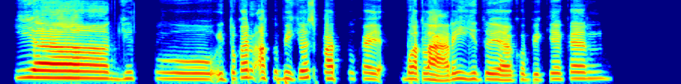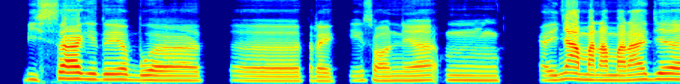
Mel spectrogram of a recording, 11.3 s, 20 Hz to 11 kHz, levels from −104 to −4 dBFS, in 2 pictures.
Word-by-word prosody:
Iya 290 0 +3 0.7
gitu, 245 +2 -12 0.5
itu 220 +1 -8
kan 290 0 +1
aku 255 0 -7
pikir 250 +2 -2
sepatu 240 -2 -4
kayak 235 -2 -4
buat 230 -1 -3
lari 205 +1 +3
gitu 225 0 -3
ya - - +1
aku 210 - -12
pikir 215 +3 -6
kan, 245 -1 0 1.0
bisa 215 +4 -3 0.2
gitu 215 -1 -3 0.2
ya - - +1
buat, 180 -2 -2 0.3
eee, 165 -1 -7
treking 160 +1 -10
soalnya, 175 +1 -5
mmm, 180 -1 -9 0.4
kayaknya 185 +6 -1
aman-aman 185 -2 +1 0.2
aja 225 +1 -2
195 Hz, 135 wpm, -22 LUFS, 175-235 Hz, 1.0 s, Iya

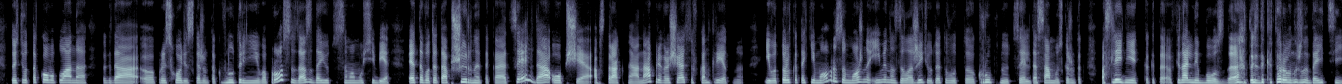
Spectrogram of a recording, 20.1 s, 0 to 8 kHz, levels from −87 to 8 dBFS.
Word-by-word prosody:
То - - -1
есть 185 +1 0
вот 200 -1 -4
такого 220 -1 +2
плана, 195 -4 +1 0.2
когда, 175 -3 +3
э, 165 - -3
происходят, 180 -1 -2
скажем 165 -2 -5
так, 160 +2 -11
внутренние 180 -3 -2
вопросы, 220 - 0
да, 180 +1 +3
задаются 190 -5 -4
самому 175 -2 -6
себе, 165 -4 -2 0.3
это 210 +2 +5
вот 195 -1 -1
эта 200 -2 +4
обширная 200 -3 +1
такая 165 -1 -1
цель, 245 - +1
да, 195 +2 +5
общая, 165 -5 0
абстрактная, 165 -3 +1
она 215 - +3
превращается 210 -2 -1
в - - -23
конкретную. 180 -6 -4 0.3
И 175 - +1
вот 180 0 -2
только 210 -1 +2
таким 200 -2 -3
образом 210 +2 -1
можно 220 +4 0
именно 205 0 -4
заложить 175 +3 -2
вот 170 -1 -7
эту 180 +1 -4
вот, 170 -1 -5
э, 165 -2 -3
крупную 210 -7 -3
цель, 155 0 -3
да, 155 - -1
самую, 165 0 0
скажем 165 -1 -6
так, 160 - -10 0.2
последний, 200 0 +3
как 175 - -10
это, - - -5
финальный 205 -2 +4
босс, 170 -4 -1
да, 165 +8 +5
то 205 - +6
есть 210 -2 +4
до 220 - +1
которого 215 0 +4
нужно 210 0 -1
дойти. 185 +3 -2
185 Hz, 175 wpm, -22 LUFS, 170-205 Hz, 0.3 s, то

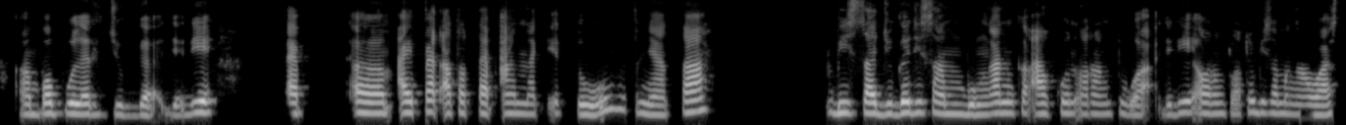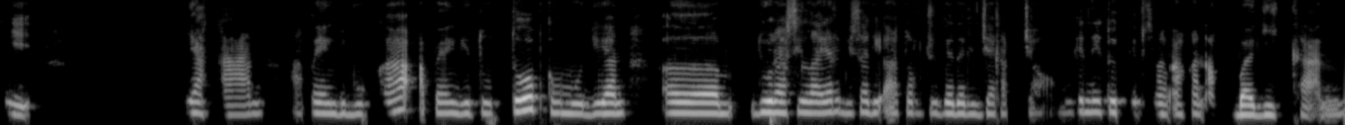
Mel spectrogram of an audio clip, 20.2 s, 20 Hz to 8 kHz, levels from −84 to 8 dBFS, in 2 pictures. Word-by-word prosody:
mmm, 195 -1 -1
populer 205 -2 +4
juga, 180 -2 -2
jadi 220 +5 +4 0.6
tab 210 - +4 0.4
mmm, 215 -1 +7
iPad 220 +1 +3
atau 215 0 0
Tab 210 -2 +1
anak 205 -1 -2
itu, 215 +6 -1
ternyata 215 +5 +3 0.9
bisa 215 0 +5
juga 205 +2 +4
disambungkan 210 -1 +1
ke - - -13
akun 205 +2 0
orang 200 0 -4
tua, 205 - -2
jadi 215 +5 -2
orang 210 0 0
tua - - -6
tuh 230 - -1
bisa 220 -1 -3
mengawasi. 190 - -2 1.2
Iya 220 -2 -2
kan, 185 +1 -8 0.3
apa - - -22
yang 205 - -1
dibuka, 200 +2 -8 0.2
apa - - -11
yang 215 0 -2
ditutup, 215 +6 +4
kemudian, 210 -1 0 0.3
mmm, 215 -1 +4 0.2
durasi 230 0 +4
layar 225 +1 0
bisa 225 +2 -4
diatur 220 -1 -6
juga 215 0 -2
dari 205 -1 -2
jarak 205 -1 -10
jauh, - - -20
mungkin 225 +2 -7
itu 230 - -3
tips 220 -2 -14
yang 200 -1 -7
akan 205 0 -9
aku - - -10
bagikan. 180 - -1
210 Hz, 150 wpm, -25 LUFS, 200-220 Hz, 1.2 s, mmm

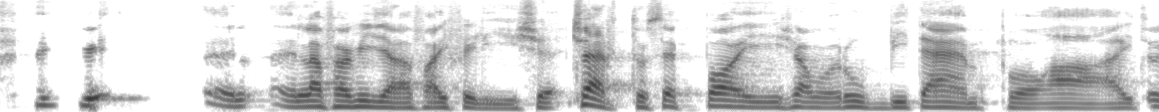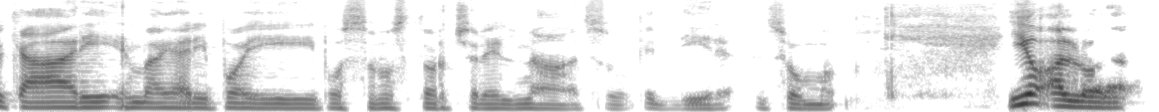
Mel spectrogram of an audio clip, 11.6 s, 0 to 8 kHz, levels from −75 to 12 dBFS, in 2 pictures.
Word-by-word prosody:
e 195 -1 -5
qui - - +6 0.5
e 195 -10 -4
l 165 - -5
e - - -2
la 155 0 +6
famiglia 155 -3 +3
la 130 - +1
fai 135 0 +1
felice. 115 0 -2
Certo, 185 -8 +4
se, 165 +3 -2
poi, 155 -5 +3
diciamo, 135 0 -2
rubi 140 -2 -2
tempo 130 -4 -1
a 120 -1 -1
ai 120 +1 -5
tuoi 160 +6 -6
cari 135 +1 0
e, 135 - -8
magari, 130 -2 -5
poi, 120 -2 -7
possono 120 +1 -10
storcere 115 0 -9
il 110 -1 -10
naso, 105 -2 -13
che 120 - -18
dire, 100 +1 -14
insomma. 110 -2 -10 0.9
Io, 230 +5 +9
allora 150 -6 +4
130 Hz, 165 wpm, -22 LUFS, 115-145 Hz, 0.9 s, Io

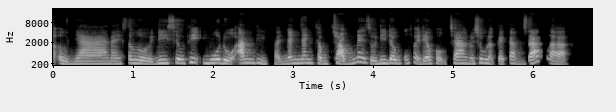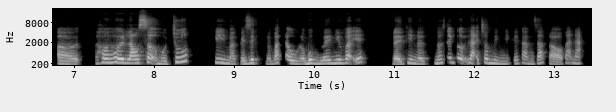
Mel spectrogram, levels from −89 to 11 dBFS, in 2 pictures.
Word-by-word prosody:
ở 215 -1 -2
nhà 195 +2 -1
này, 195 0 -4
xong 245 -1 0
rồi 205 -5 0
đi 235 +7 0
siêu 250 +1 +2
thị 295 -3 -2
mua 250 +1 +3
đồ 230 -3 +4
ăn 255 +5 +3
thì 245 -6 -3
phải - - -6
nhanh 215 +7 -1
nhanh 255 -1 -1
chóng 200 -3 -2
chóng 195 +4 +3
này, 310 -3 -1
rồi 205 -5 -1
đi 230 +3 0
đâu 235 -2 +3
cũng 235 +2 -9
phải - - -3
đeo 210 +2 +2
khẩu - - -4
trang. 225 -4 +1
Nói 195 0 -3
chung 270 +2 -1
là 230 - -1
cái 180 -1 -5
cảm 215 -9 -3
giác 235 - +5
là, - - +1 0.3
ờ, 190 -3 -1 0.2
hơi 275 +4 +2
hơi 275 -2 +9
lo 255 -1 +4
sợ 255 -2 +2
một 195 -2 -5
chút, 330 +4 +1 0.3
khi 275 -3 -2
mà 195 - -4
cái 195 - -2
dịch 245 +2 +1
nó 185 - -10
bắt - - -2
đầu 220 -5 0
nó 185 - -2
bùng 215 -1 +3
lên 225 +1 +1
như 245 +1 +2
vậy 260 - +1
ấy. 285 +1 -1 0.3
Đấy, 175 - +2
thì 255 - -2
nó 195 -5 -1
nó 240 +2 -4
sẽ 300 - -3
gợi 275 -2 +2
lại 255 - -1
cho 270 - -1
mình 230 -5 -1
những 195 - -10
cái 225 - -8
cảm 230 -6 -8
giác 240 +7 -4
đó - - -2
bạn - - -9
ạ. - - -5
230 Hz, 305 wpm, -23 LUFS, 195-255 Hz, 0.3 s, hơi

